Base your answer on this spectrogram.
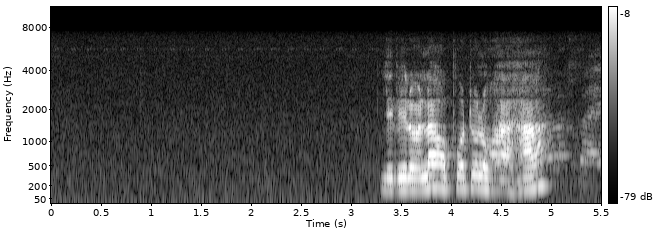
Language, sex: Southern Sotho, male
